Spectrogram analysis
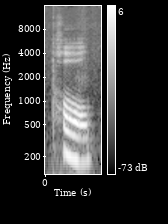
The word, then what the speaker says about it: pole: write the north north pole and we're about to learn those bossy e's make the vowel in the middle say its own name pole and the e is silent okay so the boys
